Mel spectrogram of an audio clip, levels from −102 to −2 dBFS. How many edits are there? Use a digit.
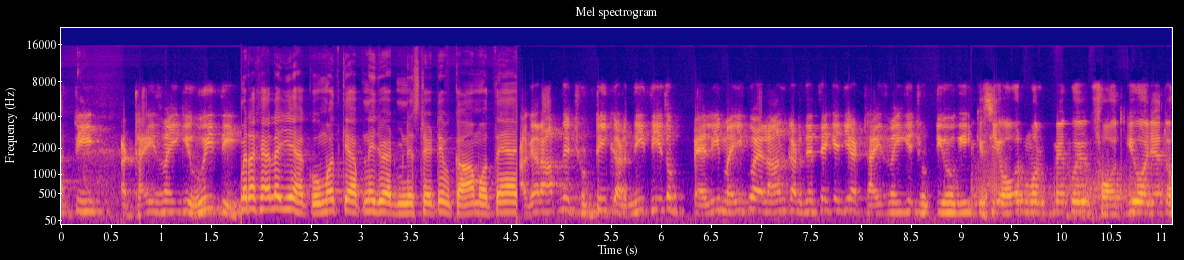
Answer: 3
